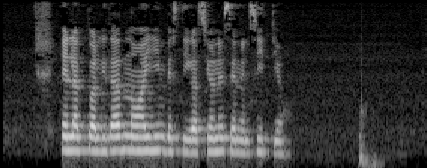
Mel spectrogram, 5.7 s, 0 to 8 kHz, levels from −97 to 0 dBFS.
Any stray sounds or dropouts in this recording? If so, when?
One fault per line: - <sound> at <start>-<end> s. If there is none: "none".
- thud at 4.8-5.1 s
